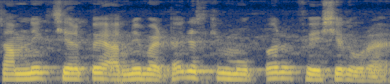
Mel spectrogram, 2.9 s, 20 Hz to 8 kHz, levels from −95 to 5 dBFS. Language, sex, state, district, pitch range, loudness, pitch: Hindi, male, Chhattisgarh, Balrampur, 135-160 Hz, -14 LUFS, 150 Hz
